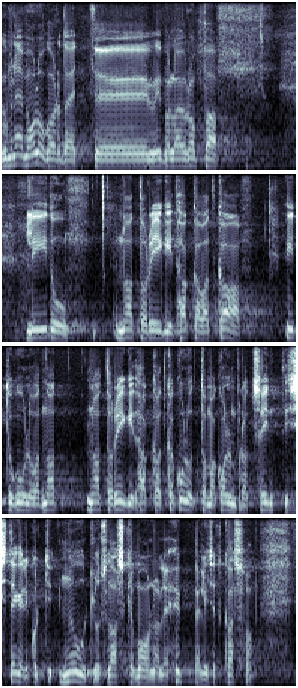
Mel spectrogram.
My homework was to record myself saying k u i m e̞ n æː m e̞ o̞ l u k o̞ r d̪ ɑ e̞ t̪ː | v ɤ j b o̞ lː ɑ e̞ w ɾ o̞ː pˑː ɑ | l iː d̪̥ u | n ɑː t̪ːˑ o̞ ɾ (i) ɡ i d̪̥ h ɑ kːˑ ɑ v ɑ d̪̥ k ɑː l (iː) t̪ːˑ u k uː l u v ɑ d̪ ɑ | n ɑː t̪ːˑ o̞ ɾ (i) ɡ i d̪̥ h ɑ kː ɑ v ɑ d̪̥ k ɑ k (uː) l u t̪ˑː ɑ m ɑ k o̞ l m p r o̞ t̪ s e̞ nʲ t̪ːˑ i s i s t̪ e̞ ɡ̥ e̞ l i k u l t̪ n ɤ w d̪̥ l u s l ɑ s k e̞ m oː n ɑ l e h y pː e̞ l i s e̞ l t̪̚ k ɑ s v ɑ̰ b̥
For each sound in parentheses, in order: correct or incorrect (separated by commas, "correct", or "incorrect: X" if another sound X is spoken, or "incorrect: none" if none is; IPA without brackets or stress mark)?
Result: incorrect: iː, correct, incorrect: iː, incorrect: u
